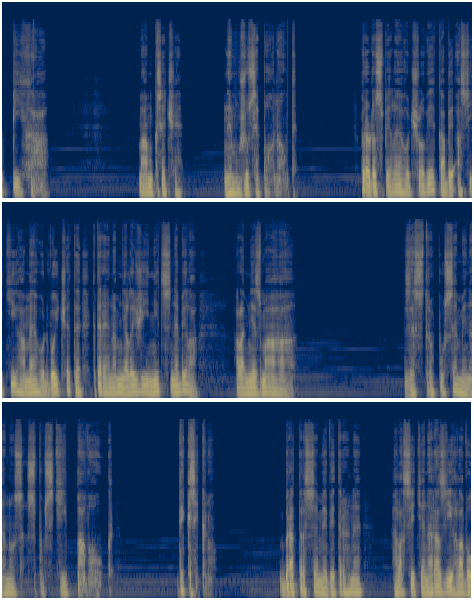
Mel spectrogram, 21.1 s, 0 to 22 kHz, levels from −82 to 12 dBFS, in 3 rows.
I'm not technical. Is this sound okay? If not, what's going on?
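No. There are two sharp ticks, at 0.48 s and 4.29 s. Each is a bit error spike. A single stored number got corrupted for one instant. The sound jumps, then snaps straight back. That leaves a click unrelated to the audio.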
